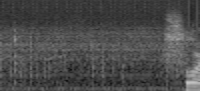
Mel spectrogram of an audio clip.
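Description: A faint steady low hum during a pause in speech, with a spoken word starting near the end.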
